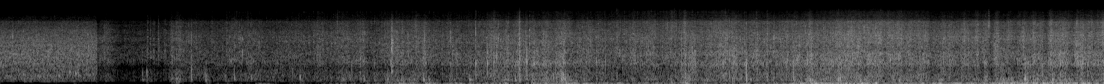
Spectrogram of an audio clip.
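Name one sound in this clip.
Bicycle tyres roll and crunch over dry leaves on a forest trail.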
